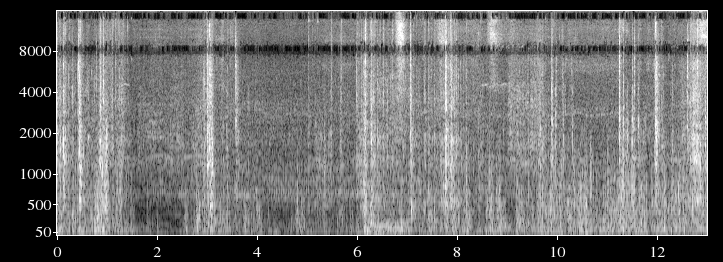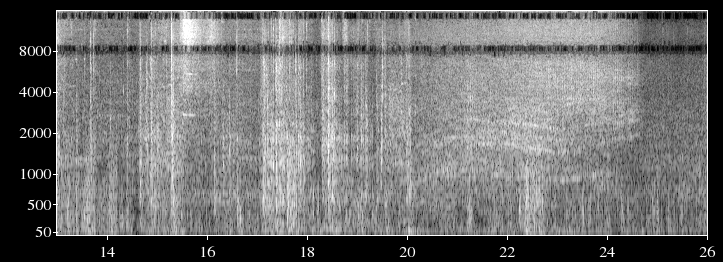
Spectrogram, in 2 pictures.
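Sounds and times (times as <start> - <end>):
truck engine running: 0.0 - 25.4
hydraulic whine: 0.8 - 25.0
metal clanks and bangs: 5.0 - 10.6, 11.2 - 20.3.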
